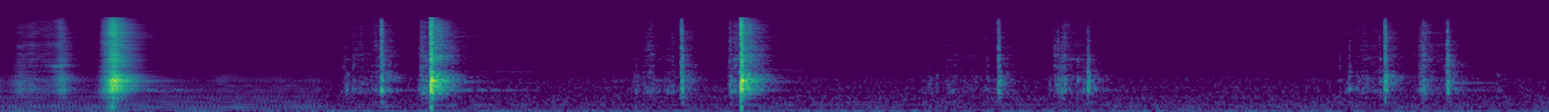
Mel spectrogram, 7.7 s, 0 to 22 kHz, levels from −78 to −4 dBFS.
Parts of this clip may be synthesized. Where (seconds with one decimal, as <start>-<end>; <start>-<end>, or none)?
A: 0.0-1.6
